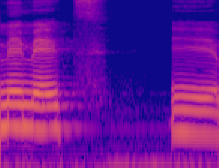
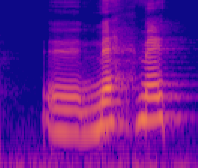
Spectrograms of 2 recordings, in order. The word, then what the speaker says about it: Mehmet: Ben araştırdım ve H harfi söyleniyormuş. Fakat mesela Mehmet, baharat böyle diyorsunuz. Ben mesela konuşurken baharat diyorum. Ya da Mehmet diye konuşuyorum. Merhaba diyorum. Merhabalar. Merhaba. H. Yani H bile aslında okunuyormuş ve okumuyorsunuz. Neden?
